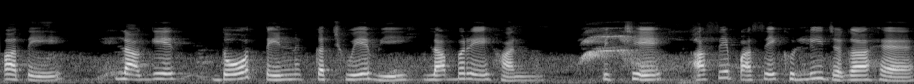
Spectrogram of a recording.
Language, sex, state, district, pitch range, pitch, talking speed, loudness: Punjabi, female, Punjab, Pathankot, 210-245 Hz, 225 Hz, 100 wpm, -16 LUFS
